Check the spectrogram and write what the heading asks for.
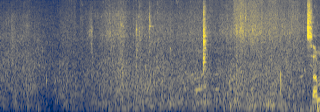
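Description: Sea water splashing and sloshing at the side of a boat as a great white shark breaks the surface at a bait line, with wind on the microphone. The splashing grows louder over the first couple of seconds.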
